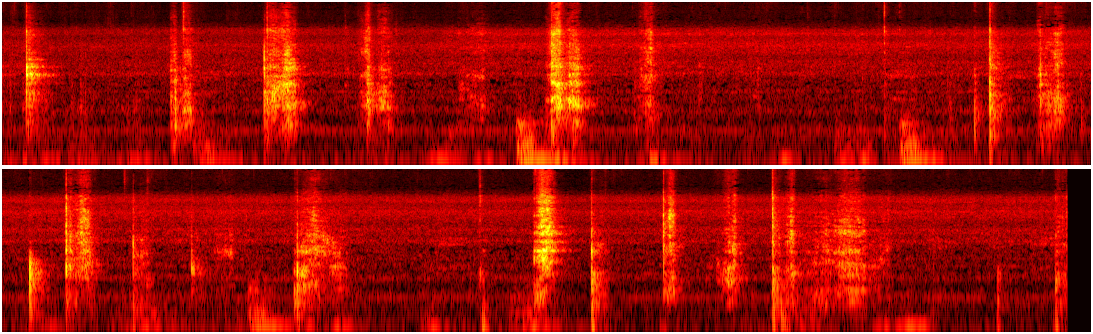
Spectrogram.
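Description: Thick jackfruit and wheat-flour dough being mixed in a metal bowl by hand and with a metal spoon: irregular scrapes and knocks of the spoon against the bowl and the wet squelch of the dough.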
